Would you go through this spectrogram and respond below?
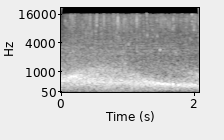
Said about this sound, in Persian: یه لحظه نشست و پاشو گرفت تو دستش و به جریان آب خیره شد.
